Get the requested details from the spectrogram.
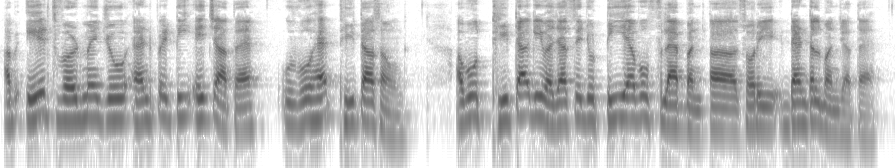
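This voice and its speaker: Male teacher with a Pakistani Urdu accent, mid-pitched, explanatory lesson with hesitant, questioning delivery. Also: darkish tone. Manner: rhetorical questions, many hesitations. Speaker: linguistics teacher.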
